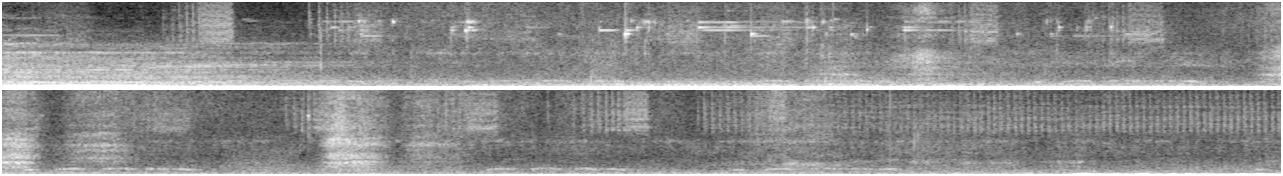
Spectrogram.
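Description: A woman speaks softly and tenderly nearby.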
